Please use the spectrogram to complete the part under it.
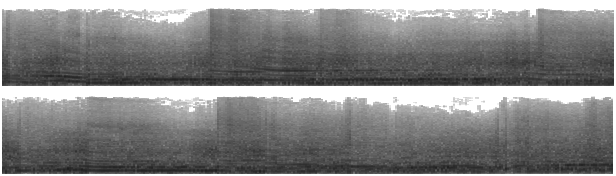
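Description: Racing car engines roar loudly, their pitch rising and dropping through gear changes.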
